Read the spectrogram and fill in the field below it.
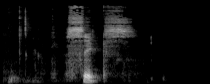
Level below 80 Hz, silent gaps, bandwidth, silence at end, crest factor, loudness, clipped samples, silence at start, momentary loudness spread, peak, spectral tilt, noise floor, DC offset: -74 dBFS; none; 17 kHz; 0.8 s; 22 dB; -21 LUFS; under 0.1%; 0.65 s; 21 LU; -4 dBFS; -2.5 dB/octave; -70 dBFS; under 0.1%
